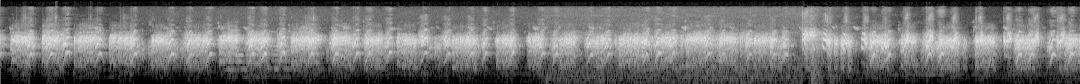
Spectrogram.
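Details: Masked laughingthrush, a three-in-one lure recording meant for trapping: dense, harsh, rapid chattering without pause, with a short break in intensity near the middle before the grating bursts resume.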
